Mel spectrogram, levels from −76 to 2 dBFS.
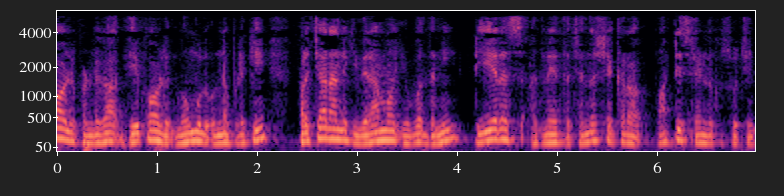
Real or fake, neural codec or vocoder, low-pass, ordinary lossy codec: real; none; 5.4 kHz; AAC, 24 kbps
